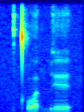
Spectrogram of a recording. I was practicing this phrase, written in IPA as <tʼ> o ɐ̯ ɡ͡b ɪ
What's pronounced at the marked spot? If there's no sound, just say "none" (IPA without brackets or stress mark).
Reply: tʼ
